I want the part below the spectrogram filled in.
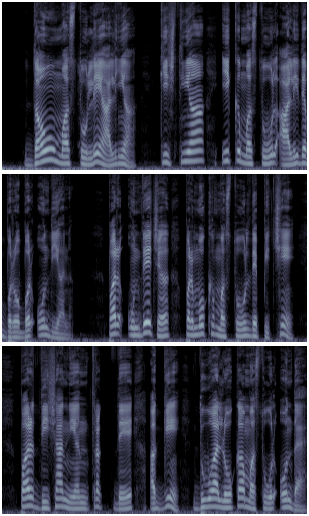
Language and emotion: Dogri, neutral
